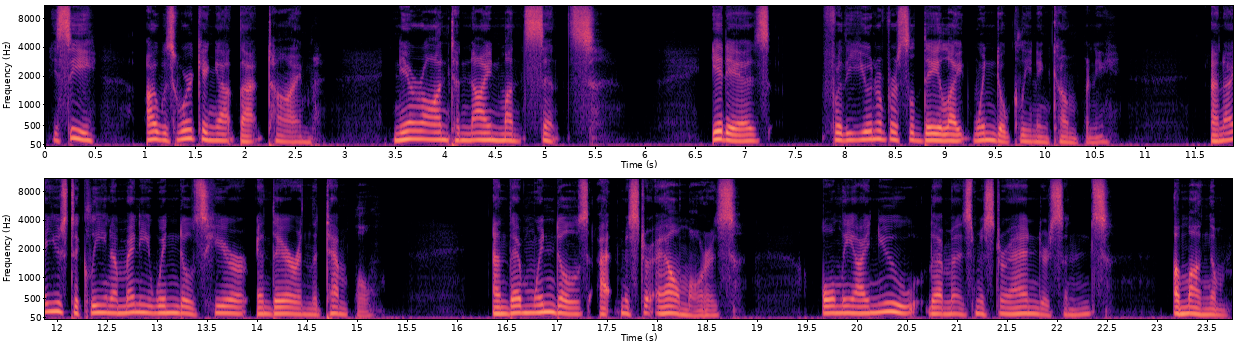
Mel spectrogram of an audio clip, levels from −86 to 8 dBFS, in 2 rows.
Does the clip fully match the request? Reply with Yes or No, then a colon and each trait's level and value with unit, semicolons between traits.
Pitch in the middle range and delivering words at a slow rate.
Yes: medium, 150 Hz; slow, 120 wpm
